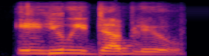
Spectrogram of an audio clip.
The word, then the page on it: AUEW: Indian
